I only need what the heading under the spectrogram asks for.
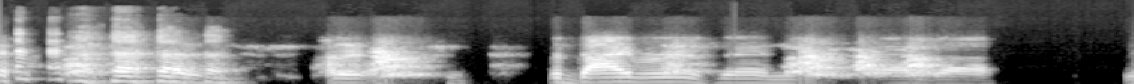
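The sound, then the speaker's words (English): A dog barks in several loud bursts over a few seconds, overlapping with a person speaking, with brief pauses between the barks. “Oh, here goes the dog.”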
